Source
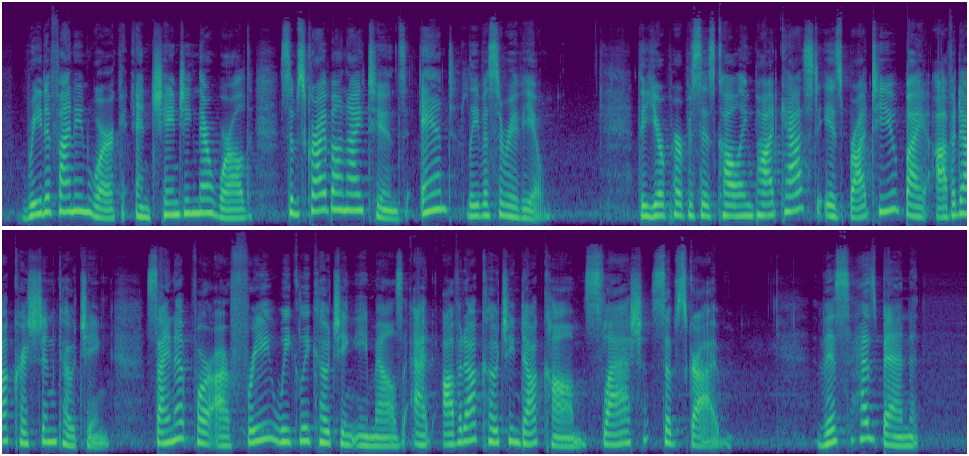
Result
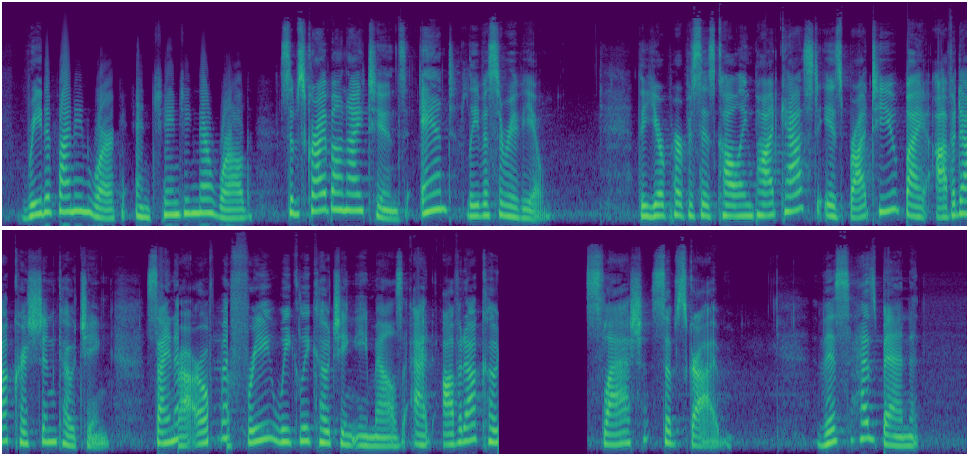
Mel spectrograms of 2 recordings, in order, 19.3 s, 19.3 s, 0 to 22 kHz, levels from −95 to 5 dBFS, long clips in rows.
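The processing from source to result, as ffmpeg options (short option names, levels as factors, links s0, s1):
-filter_complex "[0:a]asettb=1/sr,asplit=3[s0][s1][s2];[s0]atrim=end=0.404[s3];[s1]atrim=start=0.4:end=2.75,asetpts=PTS-STARTPTS,afade=t=in:d=0.004:c=qsin,afade=t=out:st=2.346:d=0.004:c=qsin,adynamicsmooth=sensitivity=0.5:basefreq=930[s4];[s2]atrim=start=2.746[s5];[s3][s4]acrossfade=d=0.004:c1=hsin:c2=qsin[s6];[s6][s5]acrossfade=d=0.004:c1=qsin:c2=hsin,asettb=1/sr,asplit=3[s7][s8][s9];[s7]atrim=end=5.144[s10];[s8]atrim=start=5.14:end=6.75,asetpts=PTS-STARTPTS,afade=t=in:d=0.004:c=qsin,afade=t=out:st=1.606:d=0.004:c=qsin,highshelf=f=3300:g=-7[s11];[s9]atrim=start=6.746[s12];[s10][s11]acrossfade=d=0.004:c1=hsin:c2=qsin[s13];[s13][s12]acrossfade=d=0.004:c1=qsin:c2=hsin,asplit=5[s14][s15][s16][s17][s18];[s14]atrim=end=11.422[s19];[s15]atrim=start=11.418:end=11.912,asetpts=PTS-STARTPTS,areverse[s20];[s16]atrim=start=11.908:end=14.62,asetpts=PTS-STARTPTS,afade=t=out:st=2.708:d=0.004:c=hsin[s21];[s17]atrim=start=14.62:end=15.51,asetpts=PTS-STARTPTS,volume=0[s22];[s18]atrim=start=15.51,asetpts=PTS-STARTPTS,afade=t=in:d=0.004:c=hsin[s23];[s19][s20]acrossfade=d=0.004:c1=hsin:c2=hsin[s24];[s21][s22][s23]concat=n=3:v=0:a=1[s25];[s24][s25]acrossfade=d=0.004:c1=hsin:c2=hsin"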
